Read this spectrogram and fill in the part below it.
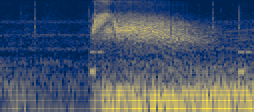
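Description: An energy blade hums and crackles loudly.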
